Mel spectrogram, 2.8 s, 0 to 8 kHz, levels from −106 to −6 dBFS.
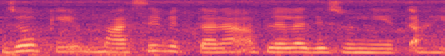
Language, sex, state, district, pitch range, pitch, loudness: Marathi, female, Maharashtra, Aurangabad, 220-255 Hz, 230 Hz, -26 LUFS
